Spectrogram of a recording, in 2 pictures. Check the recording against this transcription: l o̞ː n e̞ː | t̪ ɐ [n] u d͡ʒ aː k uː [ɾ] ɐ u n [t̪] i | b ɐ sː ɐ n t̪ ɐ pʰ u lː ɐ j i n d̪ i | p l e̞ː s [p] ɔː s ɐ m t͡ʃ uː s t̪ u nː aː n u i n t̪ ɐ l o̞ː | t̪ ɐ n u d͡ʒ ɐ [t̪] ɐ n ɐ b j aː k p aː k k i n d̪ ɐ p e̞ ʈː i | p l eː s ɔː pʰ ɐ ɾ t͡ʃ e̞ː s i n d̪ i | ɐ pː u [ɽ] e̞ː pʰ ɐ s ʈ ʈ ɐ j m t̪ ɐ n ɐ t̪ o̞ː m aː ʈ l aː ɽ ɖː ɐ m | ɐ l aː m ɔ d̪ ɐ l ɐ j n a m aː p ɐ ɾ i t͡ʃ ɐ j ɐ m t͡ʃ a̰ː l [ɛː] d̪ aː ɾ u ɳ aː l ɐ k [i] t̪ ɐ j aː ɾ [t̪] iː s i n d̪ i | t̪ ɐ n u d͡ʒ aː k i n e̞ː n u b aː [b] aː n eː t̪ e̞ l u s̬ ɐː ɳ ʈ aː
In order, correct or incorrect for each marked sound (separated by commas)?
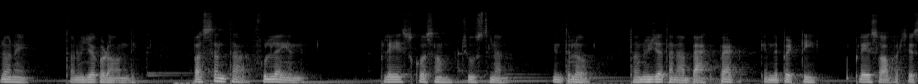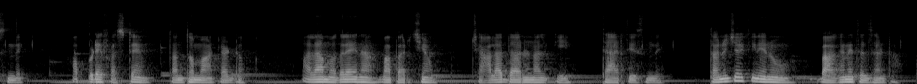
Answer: correct, incorrect, incorrect, incorrect, correct, correct, incorrect, correct, correct, incorrect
